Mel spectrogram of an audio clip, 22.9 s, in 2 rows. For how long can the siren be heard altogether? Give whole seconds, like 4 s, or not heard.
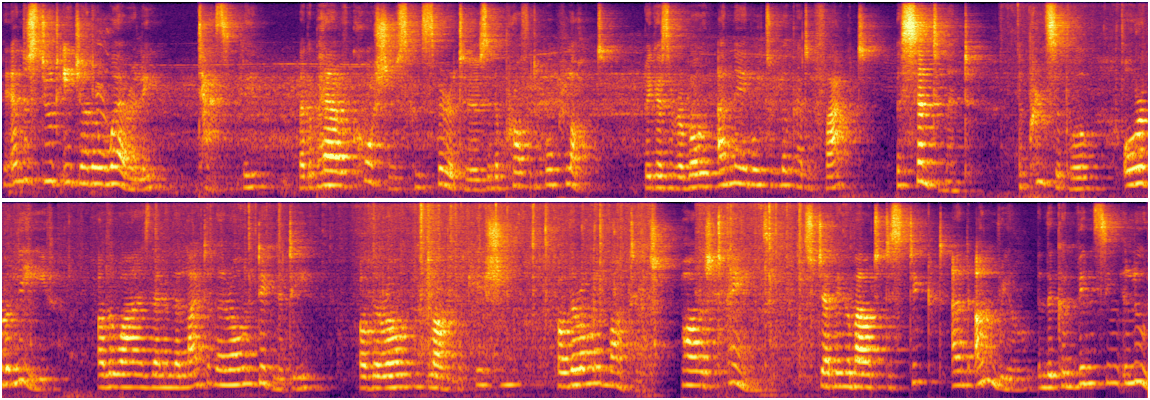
not heard.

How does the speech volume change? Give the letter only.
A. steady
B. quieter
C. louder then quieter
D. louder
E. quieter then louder
A.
